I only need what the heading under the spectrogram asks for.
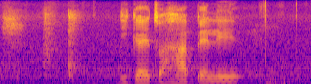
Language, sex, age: Southern Sotho, male, 20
